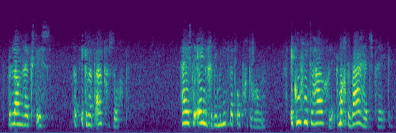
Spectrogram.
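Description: A woman's voice: fairly high pitch, a little fast, natural voice. A woman acting in a radio play as a defiant, idealistic young student, earnest and outspoken. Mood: earnest, tender. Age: young adult. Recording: dull, noisy old radio recording.

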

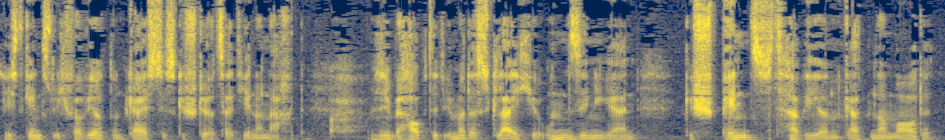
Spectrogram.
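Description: An actor in a German radio play, playing a grave, measured man who soberly reports on a mysterious death. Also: very deep voice, fairly even intonation, gravelly, exaggerated voice. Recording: noisy old radio play recording.

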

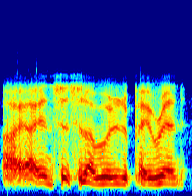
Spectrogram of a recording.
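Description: A man's voice: medium pitch, normal speed, gravelly, no echo. A man casually recalling memories as an interviewee, in plain conversational English. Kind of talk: casual recollection. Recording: dull, band-limited, dry interview recording.

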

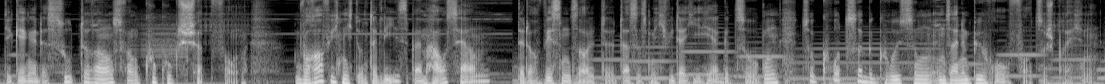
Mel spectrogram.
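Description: A man's voice: mid-range voice, creaky, darkish tone. An actor playing a refined, self-regarding adventurer who recounts his memoirs in polished, ornate phrasing for a radio drama. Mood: composed, precise. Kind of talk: literary radio drama narration.

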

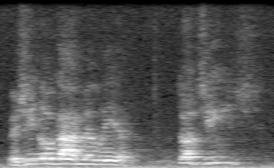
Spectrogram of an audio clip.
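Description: An actor playing a cheeky, scheming older army sergeant in a comic radio play, with a gravelly, colloquial delivery. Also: male voice, high voice, normal speed, close to an everyday voice. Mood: cocky, eager. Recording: noisy old radio drama recording.

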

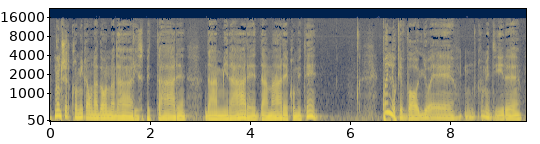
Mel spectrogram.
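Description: A man acting in a radio play as a suave, evasive middle-class husband who needles with halting, repeated, pointed questions. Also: fairly low pitch, mellow, exaggerated voice.

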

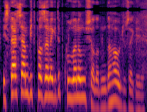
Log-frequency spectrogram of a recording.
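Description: Quick-talking, earnest teenage boy as acted. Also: medium pitch, big pitch swings, darkish tone. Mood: worried. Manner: respectful, earnest. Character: polite, earnest teenage son of poor widow. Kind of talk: Turkish radio theatre acting.

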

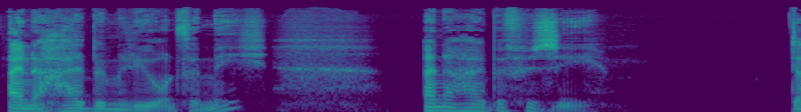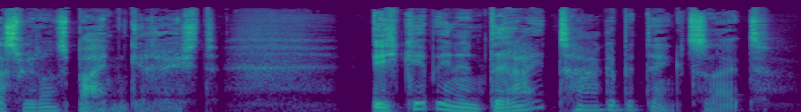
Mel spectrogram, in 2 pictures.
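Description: A suave gentleman thief in a radio play. He speaks low and close in a dry sound with a creaky edge, self-assured and taunting. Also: dry recording, heavily acted. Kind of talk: radio drama acting.

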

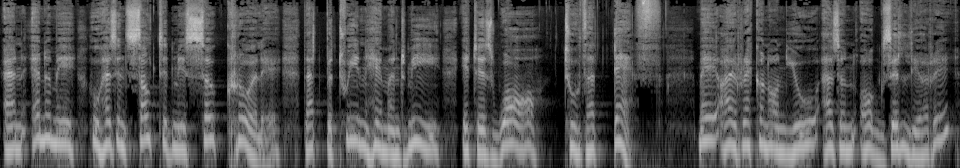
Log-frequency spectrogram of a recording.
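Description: A man voicing a proud, seductive and vindictive noblewoman in an audiobook of a classic novel, speaking in a deliberate, theatrical way. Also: high-pitched, mellow, pitched above the performer's own voice, exaggerated voice. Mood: grave, resolute.

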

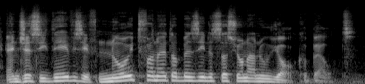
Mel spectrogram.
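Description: An actor playing a sarcastic, distrustful police interrogator in a radio drama, talking down to the person questioned with mocking condescension. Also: male voice, a little high, very animated, fairly quick, a little mellow. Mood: stern, condescending.

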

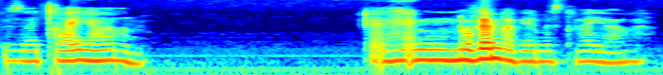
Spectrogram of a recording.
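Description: A woman's voice: fairly low pitch, level tone, measured pace, no room sound, muffled recording. A woman playing an anxious captive wife in a German radio drama, pleading hesitantly with her guards. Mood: subdued. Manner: hesitant, pleading, breaks off sentences.

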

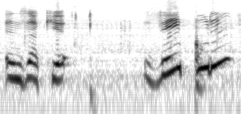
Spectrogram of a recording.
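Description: A woman voicing a stiff mechanical shopping robot that recites haltingly in a children's audio comedy. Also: high-pitched, big pitch swings, highs cut off, background noise, exaggerated voice.

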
